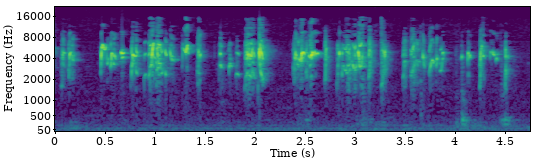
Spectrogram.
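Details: Young European goldfinch singing its first song, meant to claim territory and attract a mate; almost continuous rapid twittering with tinkling, slightly buzzy notes and brief pauses between fluent phrases.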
